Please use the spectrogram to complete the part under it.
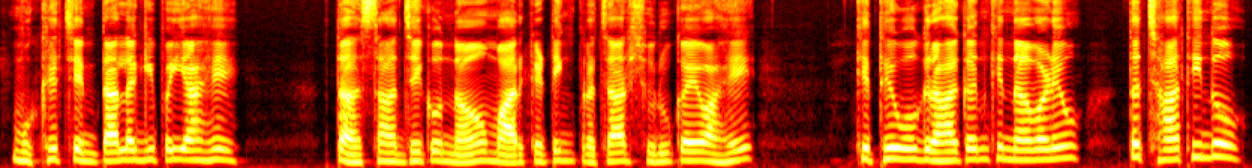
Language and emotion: Sindhi, fearful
